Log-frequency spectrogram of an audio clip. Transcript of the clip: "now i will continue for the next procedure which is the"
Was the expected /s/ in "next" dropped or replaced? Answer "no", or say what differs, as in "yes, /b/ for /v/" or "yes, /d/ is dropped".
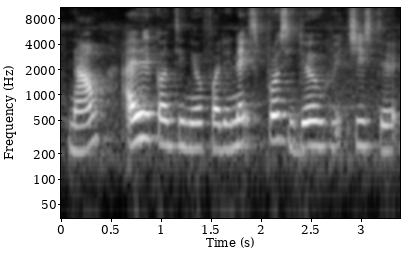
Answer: no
